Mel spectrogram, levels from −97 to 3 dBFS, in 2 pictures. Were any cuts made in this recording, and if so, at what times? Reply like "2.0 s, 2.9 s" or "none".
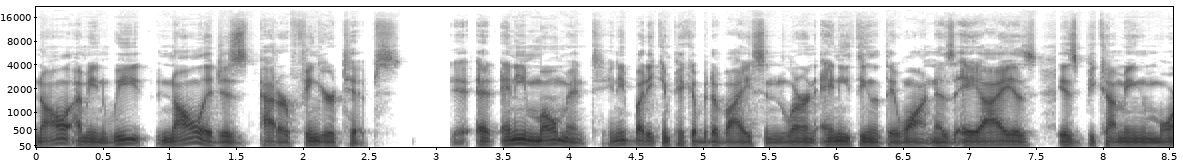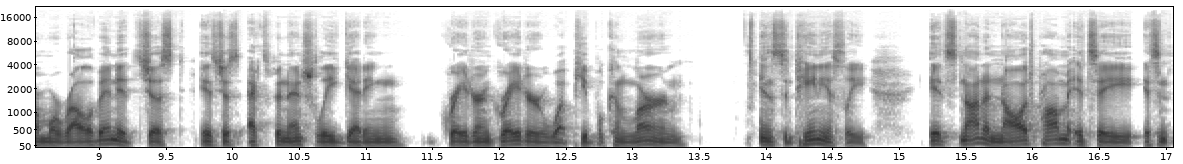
7.5 s, 9.6 s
